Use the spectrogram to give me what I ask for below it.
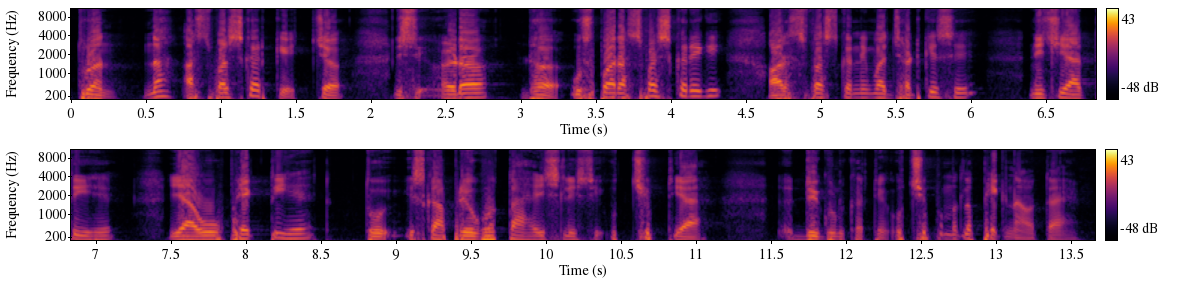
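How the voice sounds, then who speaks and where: Preparing students for an exam, a male teacher covers Hindi grammar step by step, frequently checking they're following with "ठीक है ना?". He has a medium-pitched voice with lively intonation, speaks at a moderate pace, and there's no echo.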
